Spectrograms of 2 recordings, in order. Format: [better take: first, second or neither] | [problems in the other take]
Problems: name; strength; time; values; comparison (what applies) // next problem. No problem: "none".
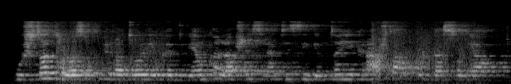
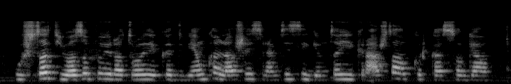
second | noise reduction (neural separator model SepFormer DNS4)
